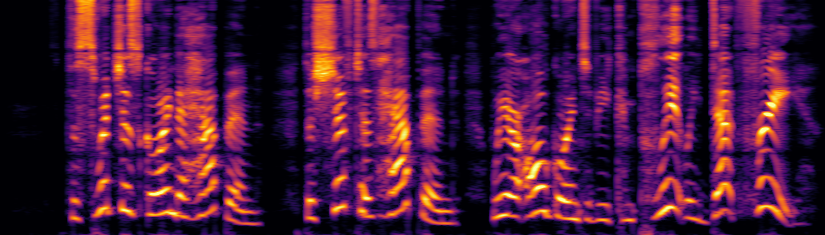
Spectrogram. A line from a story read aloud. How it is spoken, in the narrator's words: Prince shouted out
